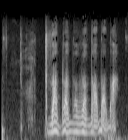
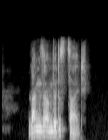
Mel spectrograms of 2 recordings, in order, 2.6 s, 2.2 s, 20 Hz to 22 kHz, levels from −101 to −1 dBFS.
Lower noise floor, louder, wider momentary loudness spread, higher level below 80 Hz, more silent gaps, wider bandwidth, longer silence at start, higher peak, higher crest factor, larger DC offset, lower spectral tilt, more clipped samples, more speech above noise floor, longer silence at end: second, -46 dBFS vs -63 dBFS; second, -23 LUFS vs -18 LUFS; first, 22 LU vs 12 LU; about the same, -50 dBFS vs -52 dBFS; neither; first, 13.5 kHz vs 8.2 kHz; second, 0.05 s vs 0.55 s; about the same, -4 dBFS vs -4 dBFS; first, 22 dB vs 16 dB; neither; about the same, -4 dB/octave vs -5 dB/octave; neither; second, 24 dB vs 46 dB; second, 0.2 s vs 0.45 s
